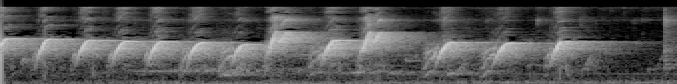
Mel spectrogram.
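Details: Asian fairy-bluebird singing on a training recording for caged songbirds: an unbroken string of about thirteen bright, upswept whistles at a steady brisk pace, two of them pitched noticeably higher mid-phrase.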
